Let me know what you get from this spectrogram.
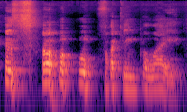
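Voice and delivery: laughing through the words, slow; can't hold the laugh in. Real, not acted. To the viewers about polite locals, laughing. Laughing at his own joke.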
